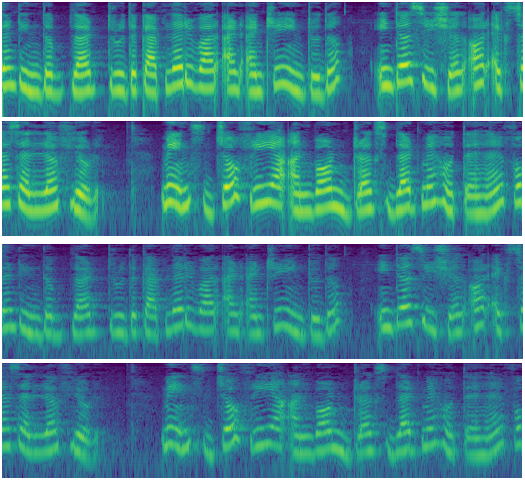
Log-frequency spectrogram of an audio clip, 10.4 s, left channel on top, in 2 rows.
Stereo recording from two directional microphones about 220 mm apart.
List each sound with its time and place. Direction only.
0.0 s speech: 50° left (ahead or behind)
